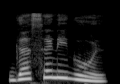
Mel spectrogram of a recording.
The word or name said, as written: ಗೋಸಣೆಗಳೆ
